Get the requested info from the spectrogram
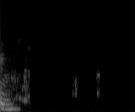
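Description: A spoken word trailing off over the first half-second, then near silence on the call audio, broken only by two faint, very short sounds about a second and a half second apart.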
